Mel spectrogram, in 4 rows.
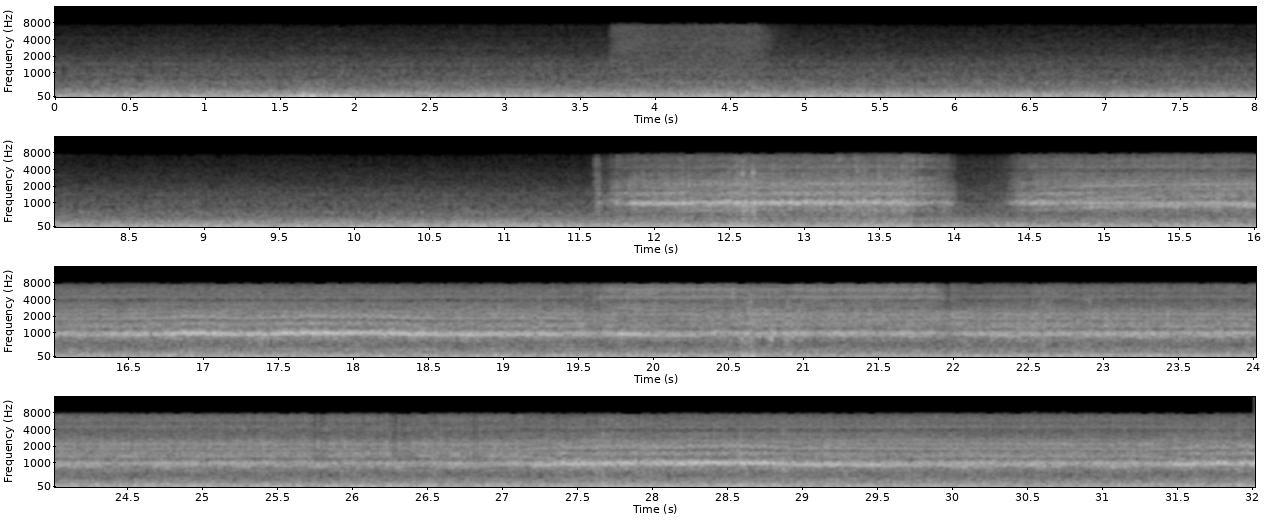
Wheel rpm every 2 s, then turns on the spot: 0, 0, 0, 0, 0, 10, 90, 80, 120, 120, 110, 120, 120, 110, 110, 110.
none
